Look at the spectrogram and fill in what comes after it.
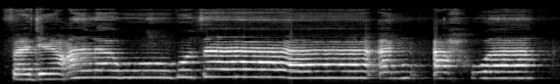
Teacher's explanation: Yang ke nomor 12 faja'alahu lahu, yaitu berhukum tajwid mad silah qasirah karena huruf ha-nya itu bertemu dengan huruf selain hamzah, yaitu bertemu huruf ghain dan dibaca panjang sepanjang 2 harokat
